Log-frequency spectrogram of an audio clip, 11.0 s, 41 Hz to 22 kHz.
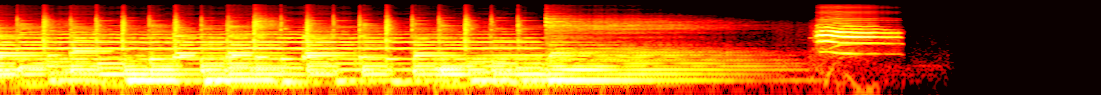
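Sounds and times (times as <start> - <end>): kitten meowing: 8.2 - 9.1.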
